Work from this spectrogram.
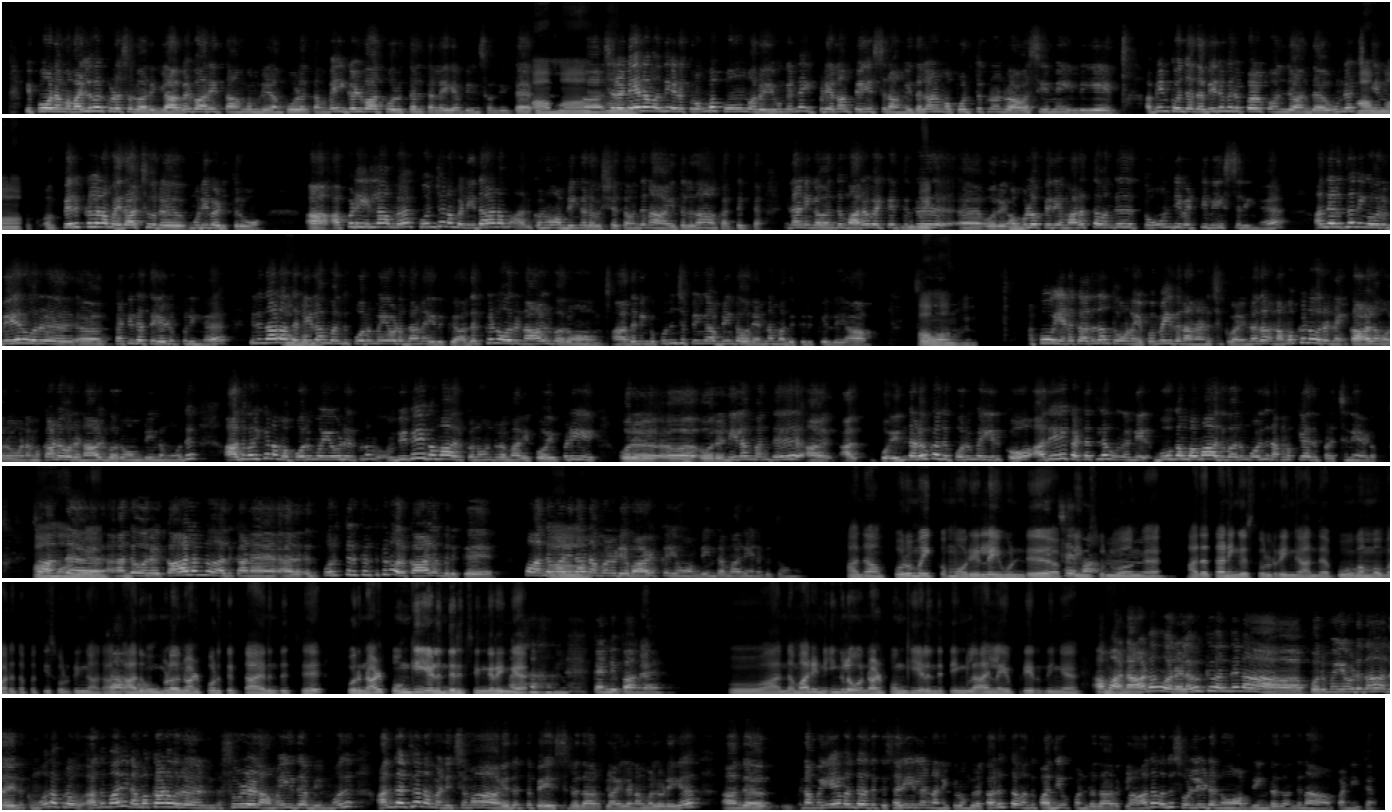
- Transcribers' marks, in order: lip smack; distorted speech; tapping; in English: "சோ"; tsk; tsk; in English: "சோ"; other noise; static; laugh; chuckle; drawn out: "நான்"
- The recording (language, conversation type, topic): Tamil, podcast, இயற்கை உங்களுக்கு முதலில் என்ன கற்றுக்கொடுத்தது?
